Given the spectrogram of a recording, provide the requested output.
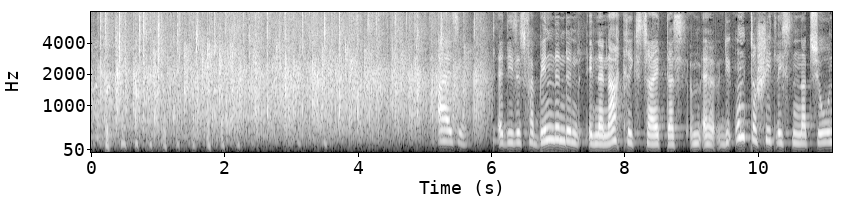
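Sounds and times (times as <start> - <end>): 
laughter: 0.0 - 4.0
audience applause: 0.0 - 6.0
speech: 5.2 - 11.1.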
